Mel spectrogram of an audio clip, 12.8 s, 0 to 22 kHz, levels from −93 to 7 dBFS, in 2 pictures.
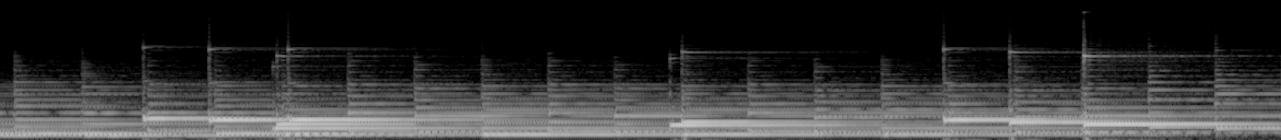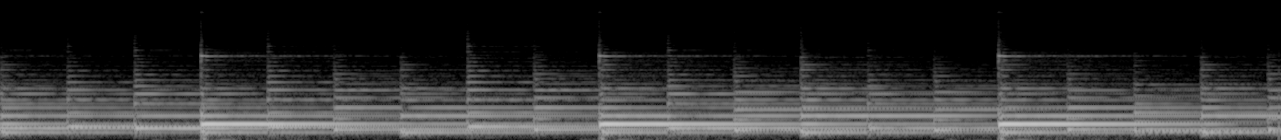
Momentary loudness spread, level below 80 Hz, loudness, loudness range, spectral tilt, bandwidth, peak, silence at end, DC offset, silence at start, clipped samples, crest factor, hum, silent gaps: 11 LU; -58 dBFS; -24 LUFS; 5 LU; -10.5 dB/octave; 5.6 kHz; -6 dBFS; 0 s; under 0.1%; 0 s; under 0.1%; 18 dB; none; none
